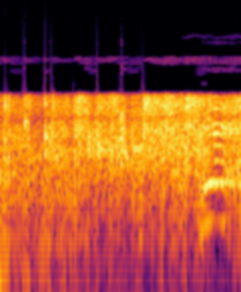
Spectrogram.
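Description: A small group of people clapping their hands, a quick run of overlapping claps.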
